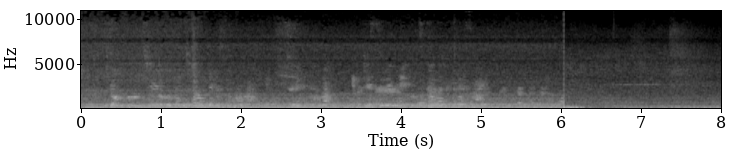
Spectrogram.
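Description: Low, steady rumble of an electric light-rail tram running, heard from inside, with a person talking over it. About six seconds in it cuts to a quieter, even hum of city traffic.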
